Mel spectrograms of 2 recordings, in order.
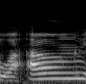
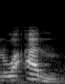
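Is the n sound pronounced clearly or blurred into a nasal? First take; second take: blurred; clear. First: The n sound is blurred into a nasal hum. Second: The n sound is pronounced clearly and fully. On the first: The speaker calls it right. "Jadi suaranya disamarkan. Tapi wa'ang ya" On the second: The speaker calls it wrong. "Jangan wa'an"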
